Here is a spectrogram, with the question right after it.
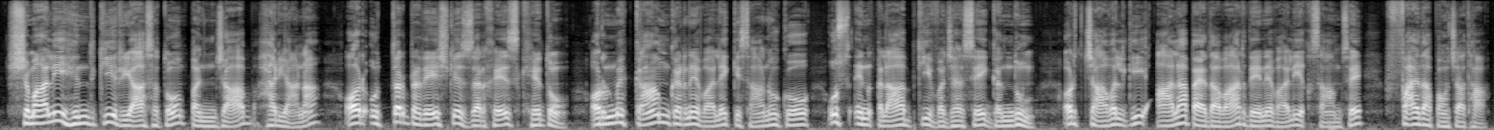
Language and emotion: Urdu, neutral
